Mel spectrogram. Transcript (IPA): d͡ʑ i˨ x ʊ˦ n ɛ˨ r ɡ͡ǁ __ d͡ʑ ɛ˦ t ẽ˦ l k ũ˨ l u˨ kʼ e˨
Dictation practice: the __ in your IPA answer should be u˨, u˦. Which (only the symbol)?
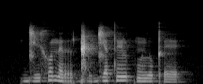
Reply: u˨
